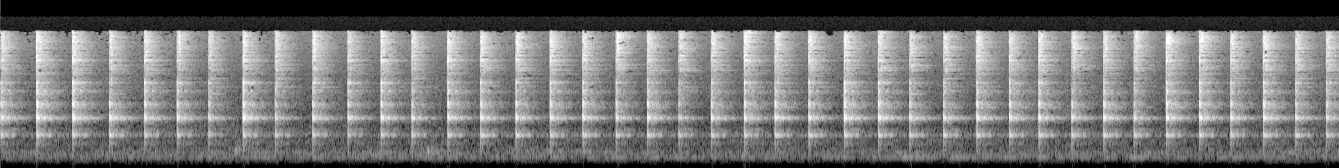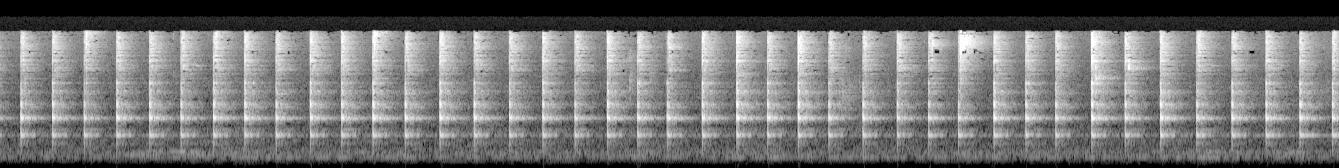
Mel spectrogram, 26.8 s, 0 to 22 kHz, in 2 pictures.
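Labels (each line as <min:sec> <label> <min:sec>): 0:00.0 Water drips periodically from a faucet. 0:26.8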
